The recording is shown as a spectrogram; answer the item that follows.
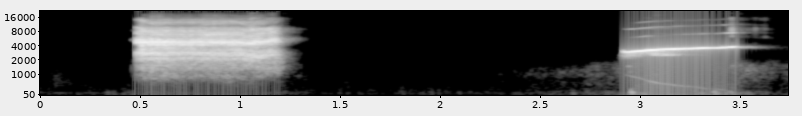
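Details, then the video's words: Female Oriental magpie-robin luring lazy males to sing, giving a long harsh raspy burst followed after a pause by a single bright rising whistle. "SIULAN MAUT DARI KACER BETINA . PANCINGAN AMPUH KACER LELET DAN MALAS BUNYI"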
